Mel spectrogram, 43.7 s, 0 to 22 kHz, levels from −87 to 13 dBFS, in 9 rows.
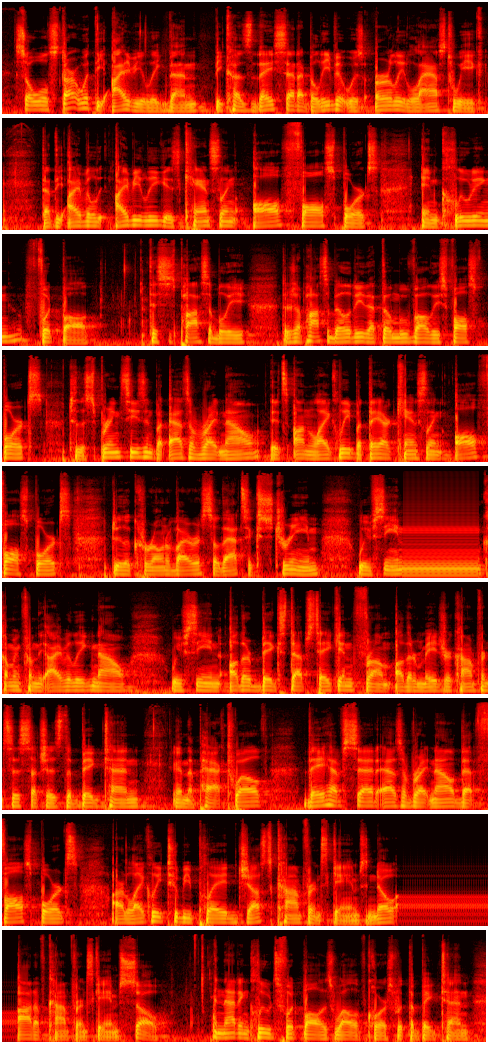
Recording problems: distortion; slight; 0.9% of the sound clipped
squashed, flat; somewhat
audio freezing; at 23 s for 1 s and at 38 s for 1 s

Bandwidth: 18.5 kHz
